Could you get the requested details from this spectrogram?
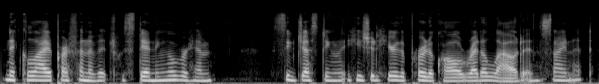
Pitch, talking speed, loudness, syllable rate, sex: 180 Hz, 180 wpm, -18 LUFS, 5.6 syllables/s, female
